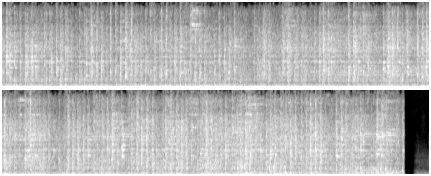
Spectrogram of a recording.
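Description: A freight train rolls past in Kings–Tulare County, California, a loud continuous rumble and rattle of railcars that holds steady for about sixteen seconds before cutting off abruptly.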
